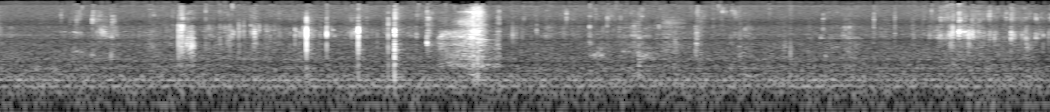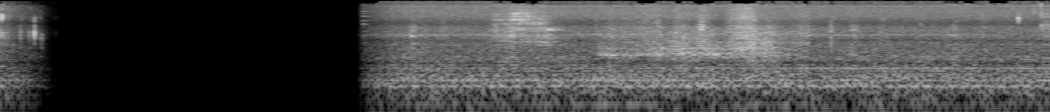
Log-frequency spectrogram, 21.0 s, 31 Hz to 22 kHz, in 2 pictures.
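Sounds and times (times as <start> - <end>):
person chewing and biting: 0.6 - 11.0.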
